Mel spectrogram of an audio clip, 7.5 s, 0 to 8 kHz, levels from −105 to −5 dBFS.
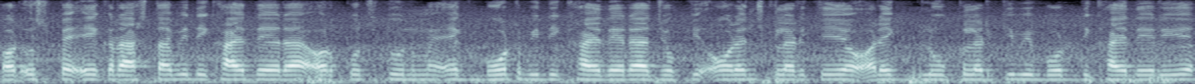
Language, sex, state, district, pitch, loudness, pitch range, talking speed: Hindi, male, Bihar, Bhagalpur, 170 Hz, -20 LUFS, 165-175 Hz, 295 wpm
